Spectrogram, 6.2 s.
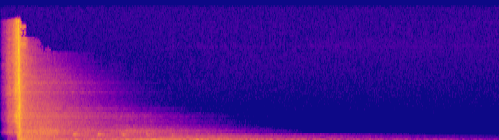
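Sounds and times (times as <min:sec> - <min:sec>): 
trailer hit: 0:00.1 - 0:03.7.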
